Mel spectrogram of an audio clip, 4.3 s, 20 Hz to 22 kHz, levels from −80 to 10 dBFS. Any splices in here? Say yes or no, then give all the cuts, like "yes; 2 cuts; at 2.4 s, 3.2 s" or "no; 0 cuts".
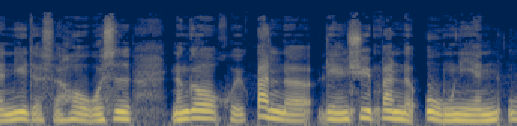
yes; 1 cut; at 2.1 s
